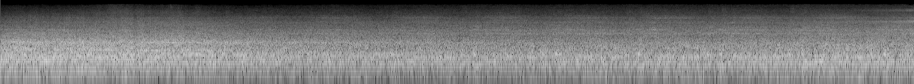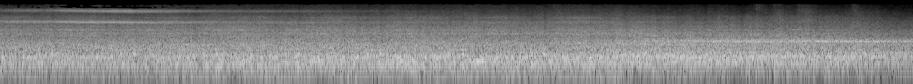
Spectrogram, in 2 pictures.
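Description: An electric train passing a platform at speed: a steady rumble of wheels on rails, with a brief high whine about halfway through. The sound eases slightly near the end as the last car goes by.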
